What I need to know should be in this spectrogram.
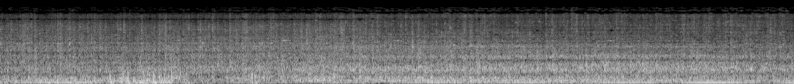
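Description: Cut rice stalks rustle and crackle through the harvester.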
